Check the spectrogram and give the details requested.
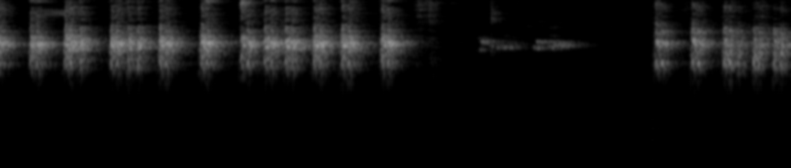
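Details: Kept sooty-headed bulbul, excited and happy as it greets its keeper coming home from work: bursts of rapid harsh chattering notes, about three a second, then a brief pause with two short whistled notes before the chatter resumes.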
